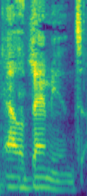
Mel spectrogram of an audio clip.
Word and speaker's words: Alabamians: These are Trump supporting Alabamans that, did I say that right? Alabamans? – Yeah. – Alabamians. – Alabamians, yes.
